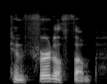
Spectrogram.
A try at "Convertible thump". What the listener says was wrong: No, there's no th. It's an f. Convertible thump.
